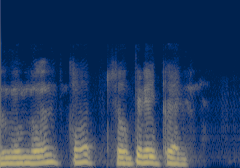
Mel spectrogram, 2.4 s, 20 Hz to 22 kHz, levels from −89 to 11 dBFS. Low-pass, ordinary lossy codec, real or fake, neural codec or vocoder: none; none; fake; codec, 16 kHz, 1 kbps, FreqCodec, smaller model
